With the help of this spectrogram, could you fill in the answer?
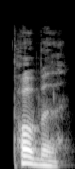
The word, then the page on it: pobal: Irish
